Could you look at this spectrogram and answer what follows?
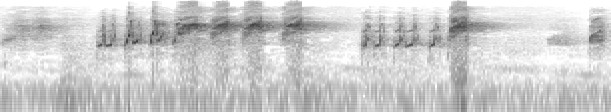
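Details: Loud flamboyan bird song meant for training magpie-robins, a fast string of piercing whistled and chirped notes in quick succession, ending with a sharp high note.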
